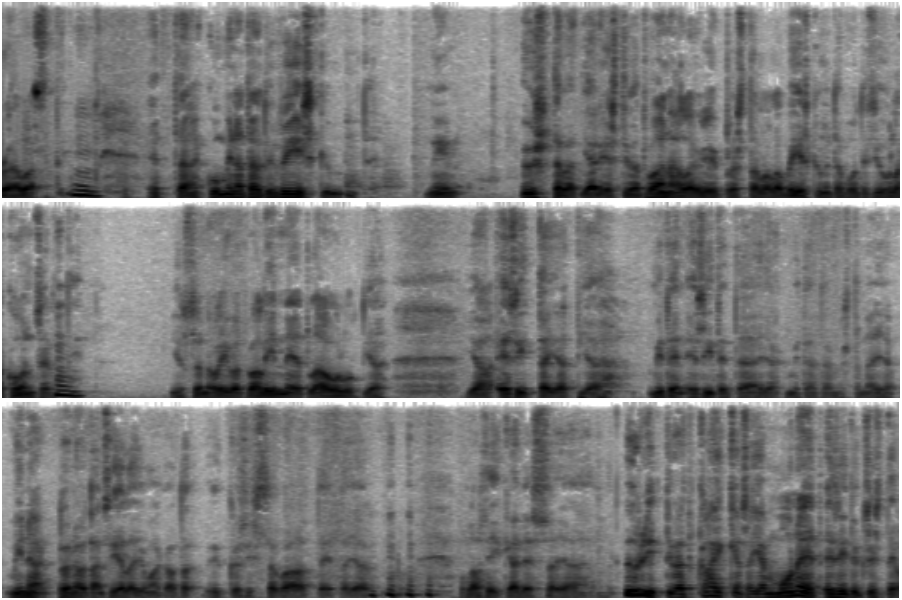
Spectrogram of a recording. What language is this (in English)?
Finnish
